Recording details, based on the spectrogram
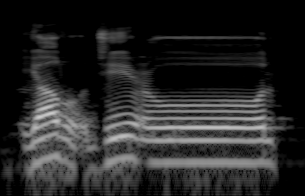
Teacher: یہ را کو موٹا کر کے پڑھیں گے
